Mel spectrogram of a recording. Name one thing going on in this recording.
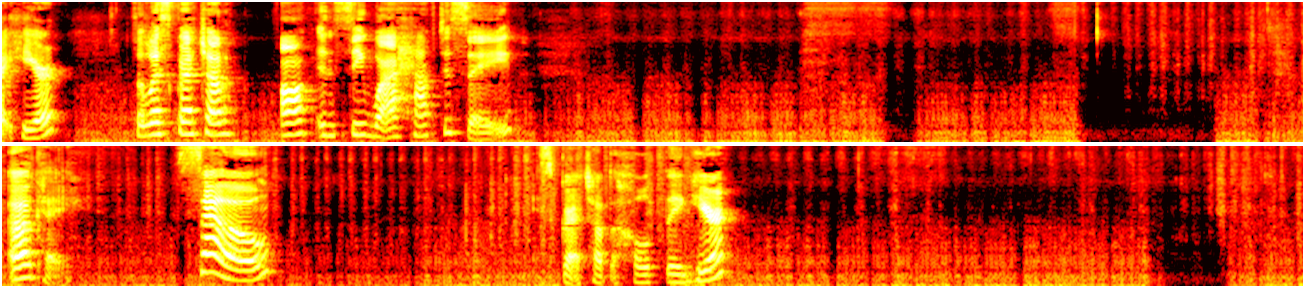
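A coin scratches across a card in quick strokes.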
